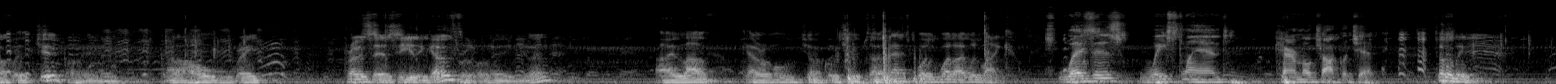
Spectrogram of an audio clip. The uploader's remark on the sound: Q&As at The Mahoning Drive-In Theater for a Mad Max marathon.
